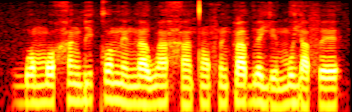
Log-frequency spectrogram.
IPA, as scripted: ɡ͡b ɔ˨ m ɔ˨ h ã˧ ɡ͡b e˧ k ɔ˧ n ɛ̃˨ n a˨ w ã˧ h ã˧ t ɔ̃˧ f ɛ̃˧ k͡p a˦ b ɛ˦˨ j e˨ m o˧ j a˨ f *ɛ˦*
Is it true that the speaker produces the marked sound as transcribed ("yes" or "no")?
no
